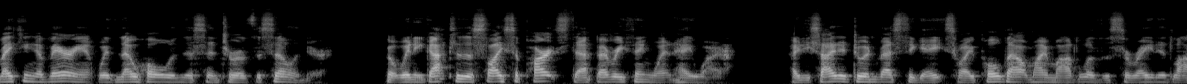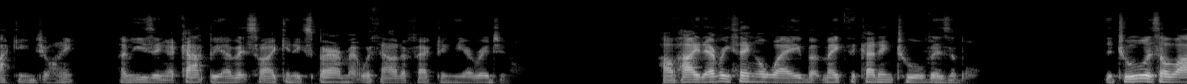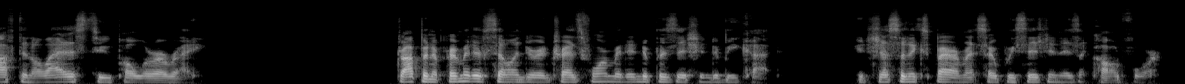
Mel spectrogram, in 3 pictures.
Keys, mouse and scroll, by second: 19.4 click, 19.5 space, 21.2 click, 21.4 space, 23.2 click, 23.4 space, 24.9 click, 27.1 click, 29.6 scroll down 2, 30.5 click, 31.7 click, 32.7-34.2 drag, 35.1 click.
